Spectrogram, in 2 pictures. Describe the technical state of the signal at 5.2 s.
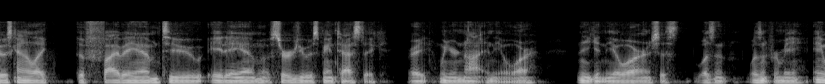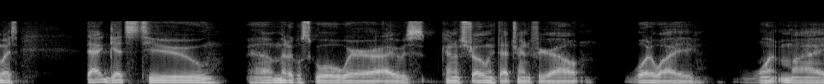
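At 5.2 s the speech is intact, with no dropout, glitch or other fault, only the normal call-path processing that stops the sound at 8 kHz.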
